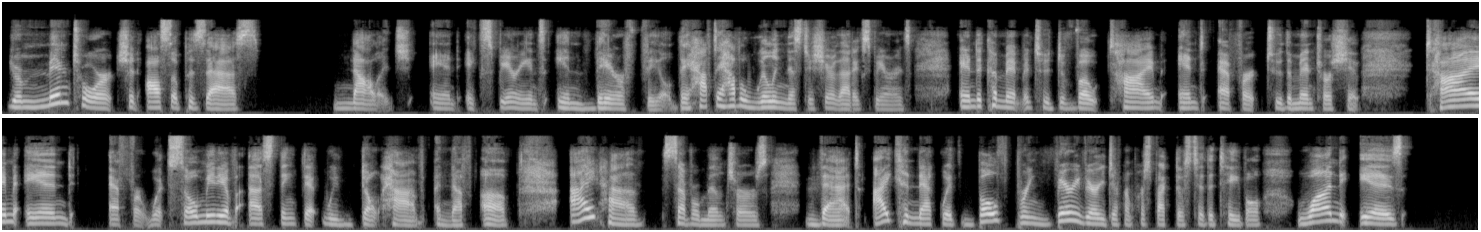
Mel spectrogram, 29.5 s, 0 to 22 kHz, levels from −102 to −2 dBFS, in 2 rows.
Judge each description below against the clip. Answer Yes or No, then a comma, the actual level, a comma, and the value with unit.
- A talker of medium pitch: Yes, medium, 155 Hz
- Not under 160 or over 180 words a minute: No, slow, 135 wpm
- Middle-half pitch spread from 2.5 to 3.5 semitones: No, average, 4.2 semitones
